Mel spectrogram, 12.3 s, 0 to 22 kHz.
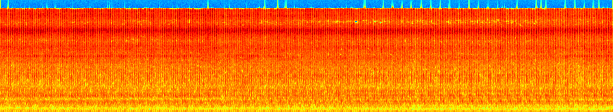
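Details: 2010 Mitsubishi Canter 125 PS diesel idling with a loud clattering knock and an uneven, shaking beat. Injection pump plunger delivery is uneven, and the engine is switched off so the plungers can be set to even out the shaking.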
